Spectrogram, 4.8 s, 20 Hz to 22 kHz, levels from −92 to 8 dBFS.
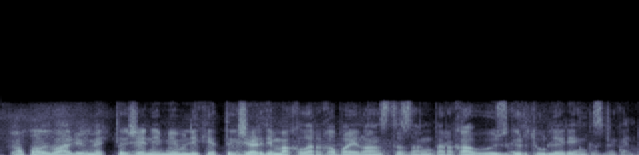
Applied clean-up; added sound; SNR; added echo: neural mask model Resemble Enhance denoiser.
